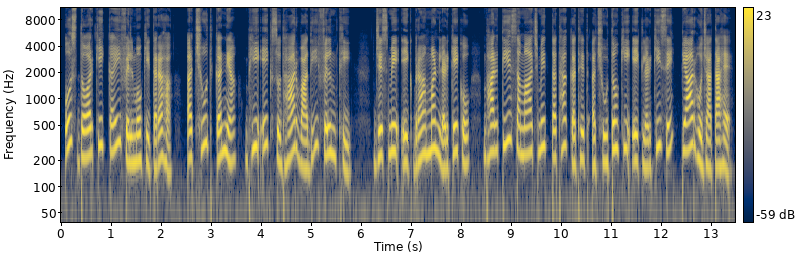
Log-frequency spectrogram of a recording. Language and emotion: Hindi, neutral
